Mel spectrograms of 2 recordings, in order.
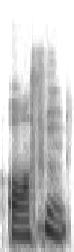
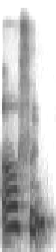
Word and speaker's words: often: right so here soften often right so we do not pronounce the t right so it's okay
